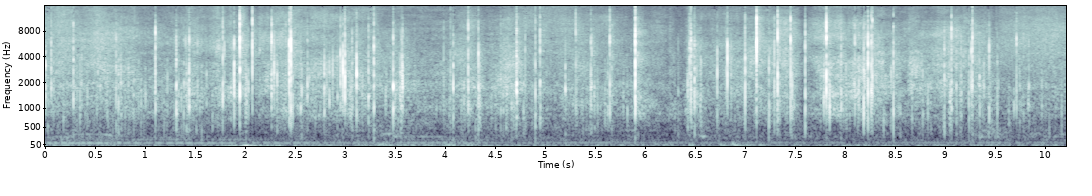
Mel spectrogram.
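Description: Fingernails scratch and squeeze a full plastic package of cotton pads, making a steady stream of bright, sharp crinkles and crackles. A faint low hum runs underneath throughout.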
